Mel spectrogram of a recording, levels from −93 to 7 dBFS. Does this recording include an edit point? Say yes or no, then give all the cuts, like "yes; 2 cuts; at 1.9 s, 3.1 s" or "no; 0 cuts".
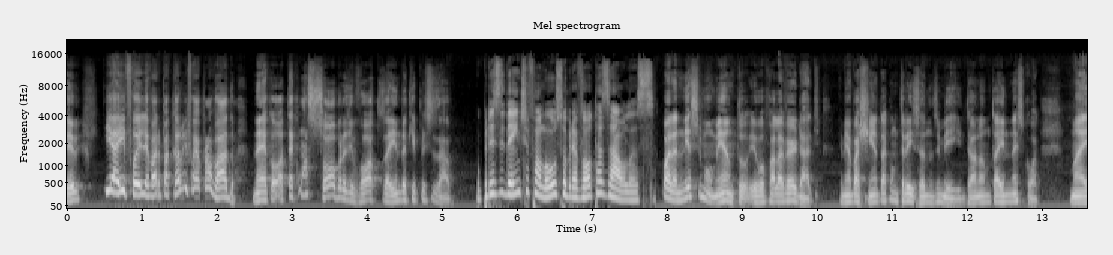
no; 0 cuts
